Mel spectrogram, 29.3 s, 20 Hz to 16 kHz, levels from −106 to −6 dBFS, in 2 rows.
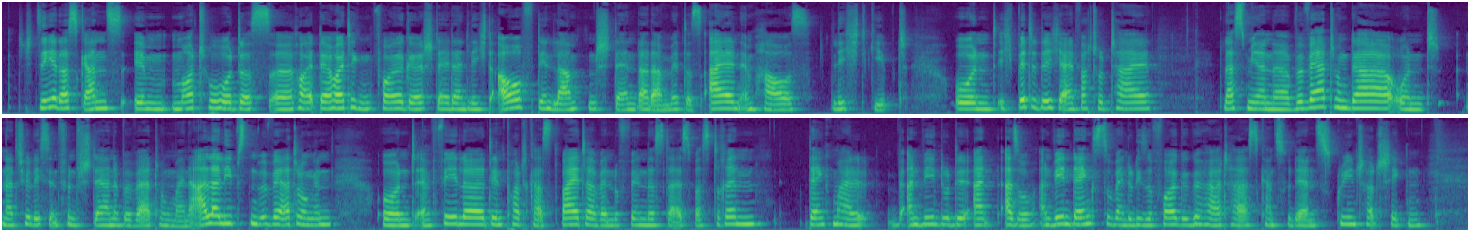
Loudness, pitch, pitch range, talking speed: -31 LUFS, 210 Hz, 195-225 Hz, 155 wpm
